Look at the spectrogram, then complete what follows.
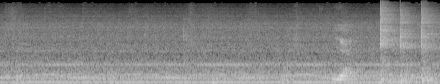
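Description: A spoon working a dry flour mix in a plastic bowl over a steady background hum, then two sharp knocks about half a second apart near the end, as the spoon taps against the bowl.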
